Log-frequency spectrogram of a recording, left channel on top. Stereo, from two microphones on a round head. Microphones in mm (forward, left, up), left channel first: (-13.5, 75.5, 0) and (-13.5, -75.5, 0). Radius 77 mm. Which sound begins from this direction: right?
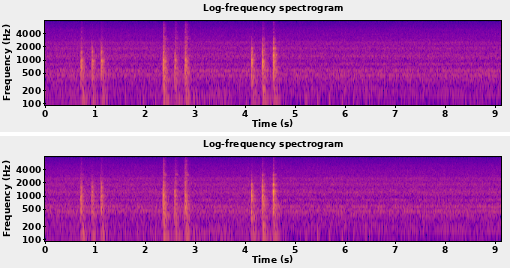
Knocking, at 0.7 s.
